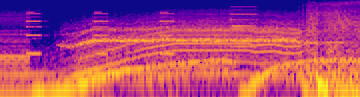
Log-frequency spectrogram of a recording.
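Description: Short electronic countdown beeps sound at an even pace.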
